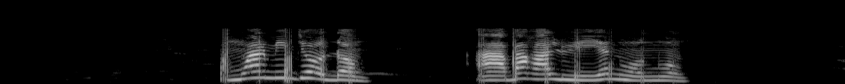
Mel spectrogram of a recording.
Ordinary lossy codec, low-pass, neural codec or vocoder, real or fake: MP3, 32 kbps; 5.4 kHz; none; real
